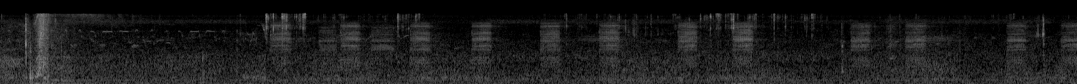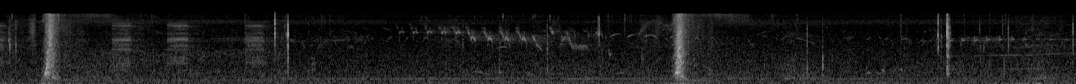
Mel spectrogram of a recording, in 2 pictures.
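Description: Outdoor birdsong: a long run of short, dry calls at about two a second, then a brief chirping song. Several sharp clicks or knocks cut through, the loudest near the end.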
